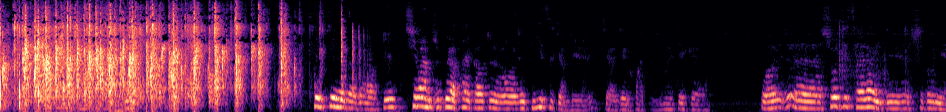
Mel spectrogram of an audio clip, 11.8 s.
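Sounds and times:
audience applause: 0:00.0 - 0:03.9
speech: 0:04.0 - 0:11.8.

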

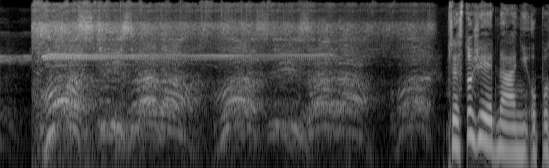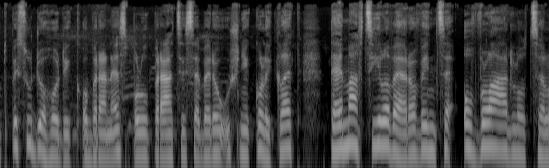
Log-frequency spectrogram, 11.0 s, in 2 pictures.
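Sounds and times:
protest crowd whistling: 0:00.0 - 0:04.0
protest crowd shouting: 0:00.0 - 0:04.4
speech: 0:04.5 - 0:10.9.

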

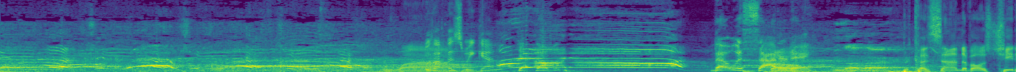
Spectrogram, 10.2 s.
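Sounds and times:
high rising and falling screams and whoops: 0:00.0 - 0:03.9, 0:05.0 - 0:07.0
concert crowd cheering: 0:00.0 - 0:09.1
speech: 0:03.4 - 0:05.9, 0:07.1 - 0:10.1.

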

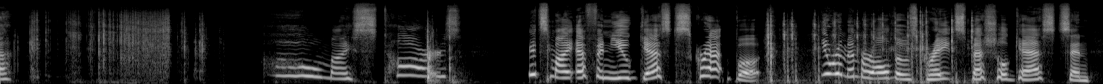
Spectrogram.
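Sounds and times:
speech: 0:00.0 - 0:00.2, 0:03.3 - 0:04.7, 0:05.3 - 0:11.0
sticky tape ripping off the roll while taping a box shut: 0:00.0 - 0:02.3, 0:07.7 - 0:09.8.

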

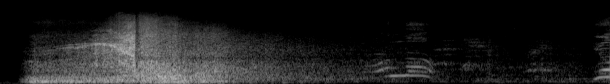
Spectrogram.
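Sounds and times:
missile striking hospital, explosion: 0:00.2 - 0:03.8.

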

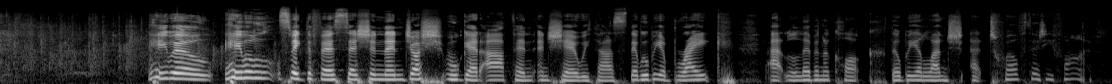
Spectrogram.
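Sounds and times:
crowd applauding: 0:00.0 - 0:03.2
speech: 0:01.5 - 0:11.1.

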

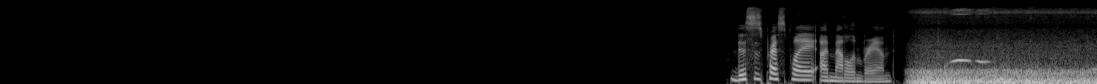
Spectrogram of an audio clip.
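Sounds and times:
speech: 0:07.3 - 0:09.6
wind-like rushing noise: 0:09.1 - 0:10.9
man whistling while rock climbing: 0:09.4 - 0:10.0.

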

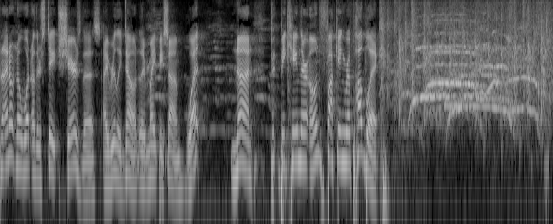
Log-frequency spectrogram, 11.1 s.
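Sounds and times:
speech: 0:00.0 - 0:08.0
scattered audience applause: 0:07.6 - 0:11.0
audience whooping and cheering: 0:07.7 - 0:11.0.

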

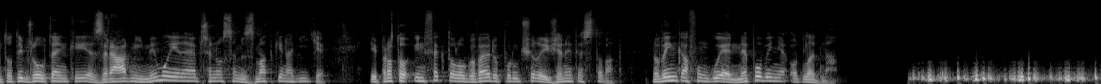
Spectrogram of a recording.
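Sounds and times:
speech: 0:00.0 - 0:08.5
fetal heartbeat on a Doppler monitor: 0:09.1 - 0:11.0.

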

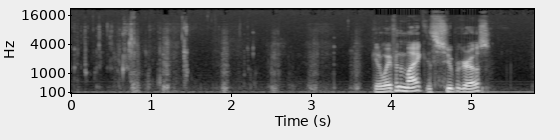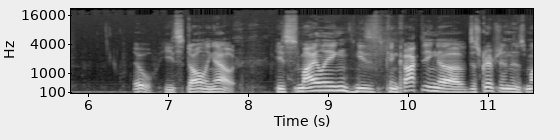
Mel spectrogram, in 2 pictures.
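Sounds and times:
person chewing potato chips: 0:00.0 - 0:03.8, 0:05.8 - 0:06.5
speech: 0:03.8 - 0:05.3, 0:06.6 - 0:11.5.

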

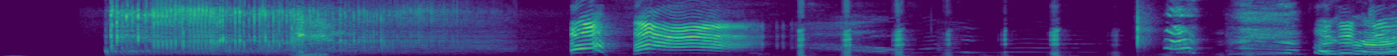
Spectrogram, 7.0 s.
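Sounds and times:
fart sound played from a phone fart app: 0:00.5 - 0:02.8
laughter: 0:02.8 - 0:06.9
people talking: 0:04.0 - 0:06.9.

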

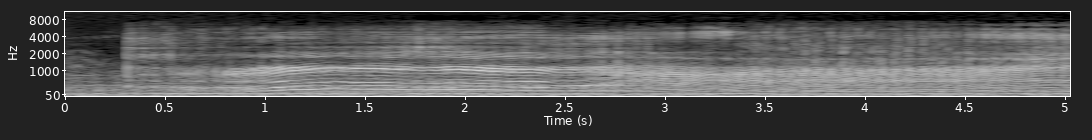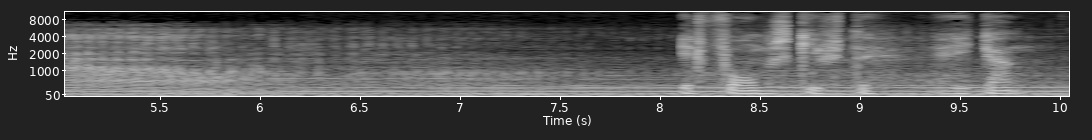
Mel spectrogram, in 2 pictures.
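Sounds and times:
creature screaming in pain: 0:00.3 - 0:07.7
speech: 0:08.1 - 0:09.9.

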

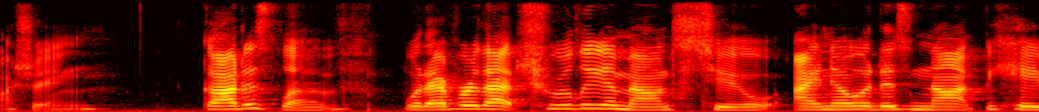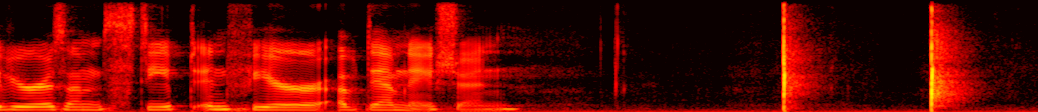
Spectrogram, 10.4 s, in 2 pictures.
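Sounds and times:
speech: 0:00.0 - 0:07.9
slow hand clapping: 0:09.1 - 0:10.2.

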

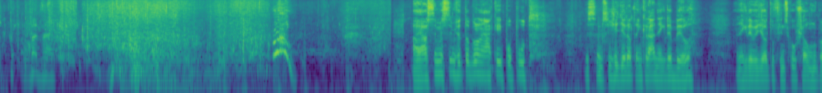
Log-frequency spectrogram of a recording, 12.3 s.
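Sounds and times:
person plunging into icy water: 0:00.0 - 0:05.9
speech: 0:00.5 - 0:01.1, 0:06.2 - 0:08.2, 0:08.8 - 0:12.3
person crying out: 0:04.1 - 0:04.6.

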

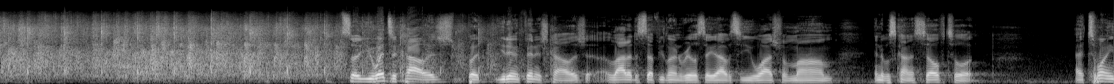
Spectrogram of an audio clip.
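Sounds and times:
crowd applauding: 0:00.0 - 0:05.8
speech: 0:03.5 - 0:10.0, 0:10.8 - 0:11.1.

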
